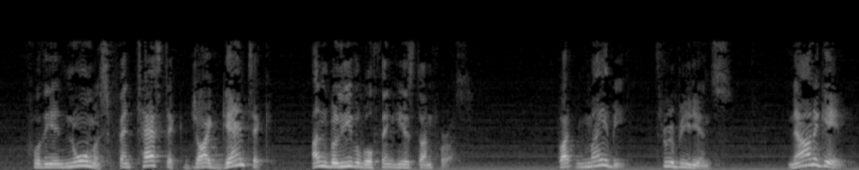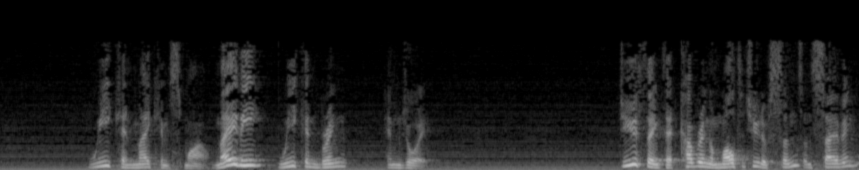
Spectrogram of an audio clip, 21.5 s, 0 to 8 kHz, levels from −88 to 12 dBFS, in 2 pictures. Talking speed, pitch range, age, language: 115 wpm, 140-195 Hz, 50-69, English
